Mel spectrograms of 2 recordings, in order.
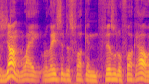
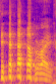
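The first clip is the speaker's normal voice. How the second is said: laughing; 4 semitones higher, 4 dB louder than usual. Real, not acted. Laughing at friend's joke.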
